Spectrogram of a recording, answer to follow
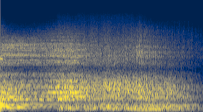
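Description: Cartoon background music: a held chord that stops about a second in, giving way to a rushing noise that swells and then fades out near the end.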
